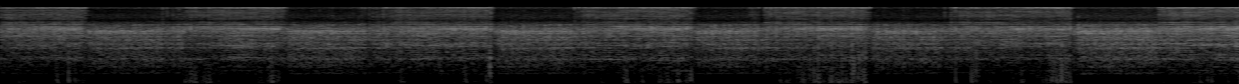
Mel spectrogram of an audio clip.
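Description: An angle grinder's disc grinds harshly into a metal can.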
